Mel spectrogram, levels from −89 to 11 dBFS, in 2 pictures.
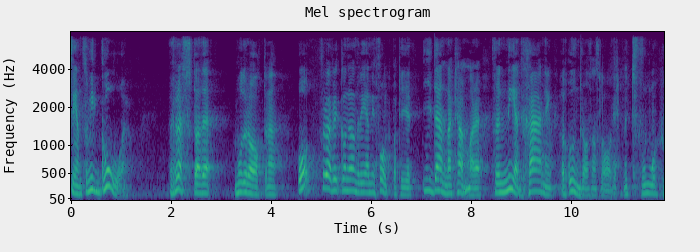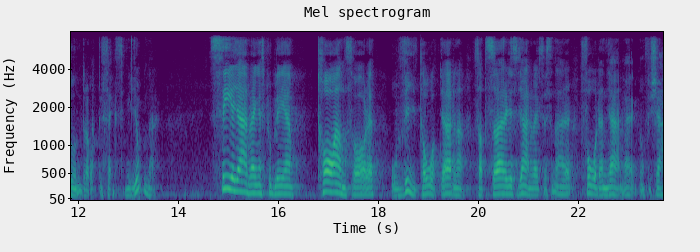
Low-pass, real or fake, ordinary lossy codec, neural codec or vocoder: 7.2 kHz; fake; AAC, 32 kbps; codec, 16 kHz, 4 kbps, FunCodec, trained on Chinese and English, 50 frames a second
